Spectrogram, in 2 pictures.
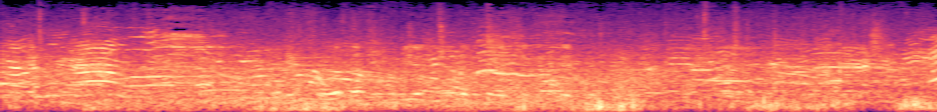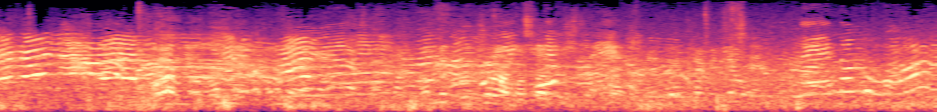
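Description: Children shout and call to each other far off outdoors.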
